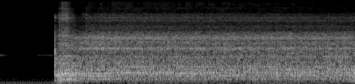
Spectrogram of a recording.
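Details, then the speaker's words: 1985 Grizzly G1021 15-inch planer, 2 HP motor, just fitted with a helical cutterhead, running empty; spins up quickly then holds a smooth even hum, far quieter than before (owner suspects an old bad bearing): normal unloaded running. "that is so much quieter wow they always talk about how spiral cutter heads are 10 times quieter I didn't even run material through that and that was at least 10 times quieter than what the machine was before"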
